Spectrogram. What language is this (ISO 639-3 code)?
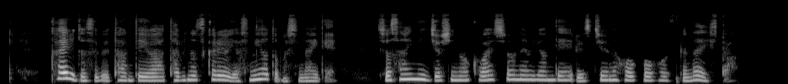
jpn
